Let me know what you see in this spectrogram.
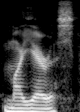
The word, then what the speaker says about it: Miyares: As we spoke to Myers, and it's spelled M-I-Y-A-R-E-S, Myers, he stated that he seen fireworks in the area of Parker while he was running, jogging.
